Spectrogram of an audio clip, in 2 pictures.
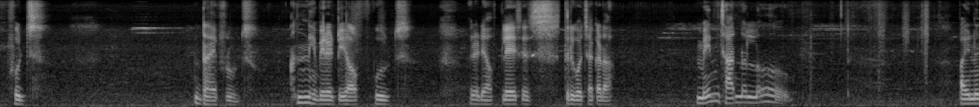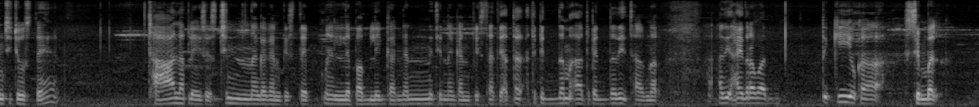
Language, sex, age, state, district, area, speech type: Telugu, male, 18-30, Telangana, Ranga Reddy, urban, spontaneous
